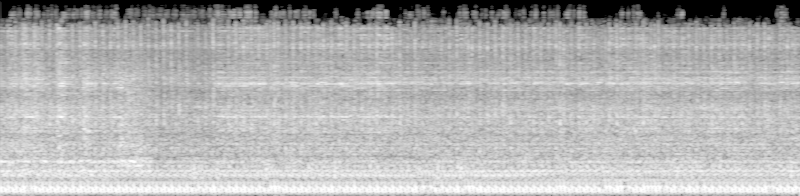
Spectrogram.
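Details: Old Craftsman machine, small single-cylinder engine, started after a little priming; steady even quick beat, no misfires or stumbles, healthy running.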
